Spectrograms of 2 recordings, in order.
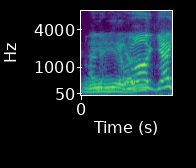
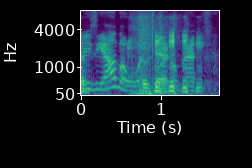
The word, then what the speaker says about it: Leguizamo: Leguizamo. You're going to get in trouble from the Americans for not being able to pronounce the Greasy-Amo.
